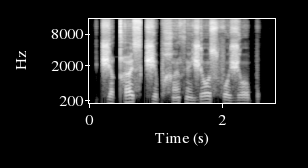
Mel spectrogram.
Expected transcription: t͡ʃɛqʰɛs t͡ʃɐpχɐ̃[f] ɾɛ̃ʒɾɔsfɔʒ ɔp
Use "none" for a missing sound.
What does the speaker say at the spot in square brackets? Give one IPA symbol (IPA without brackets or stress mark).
θ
